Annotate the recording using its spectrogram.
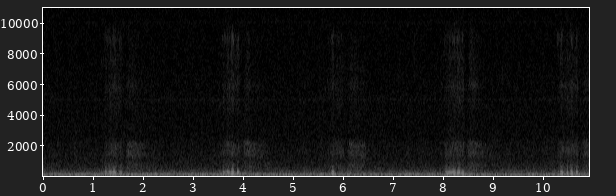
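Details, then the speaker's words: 3-week-old male Labrador retriever puppy sleeping among littermates, snoring softly and repeatedly. "So all is quiet in the puppy pool this morning with these beautiful 3-week-old lab puppies, 7 boys, except for this little guy. Can you hear him snoring?"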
